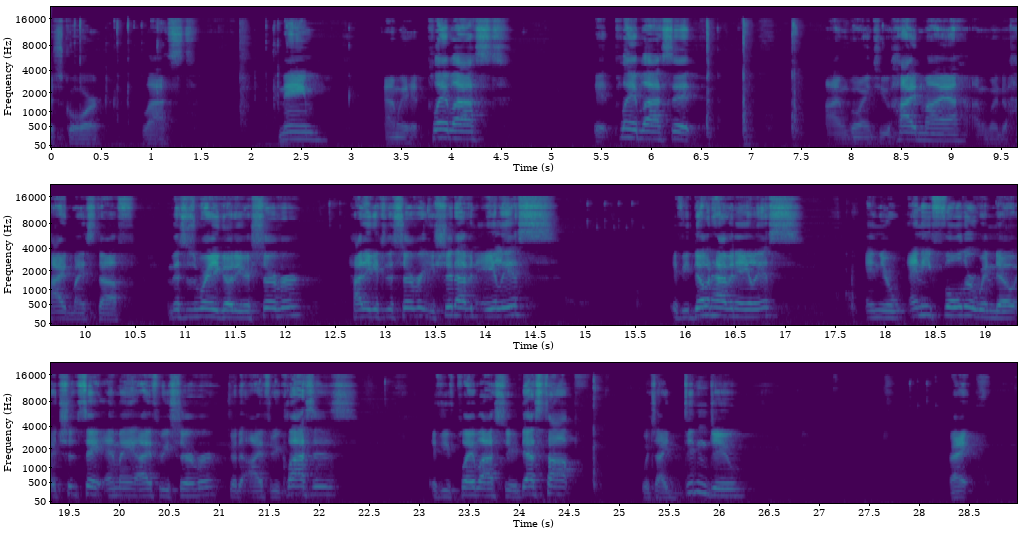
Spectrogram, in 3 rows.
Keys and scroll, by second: 0.0-2.8 typing.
